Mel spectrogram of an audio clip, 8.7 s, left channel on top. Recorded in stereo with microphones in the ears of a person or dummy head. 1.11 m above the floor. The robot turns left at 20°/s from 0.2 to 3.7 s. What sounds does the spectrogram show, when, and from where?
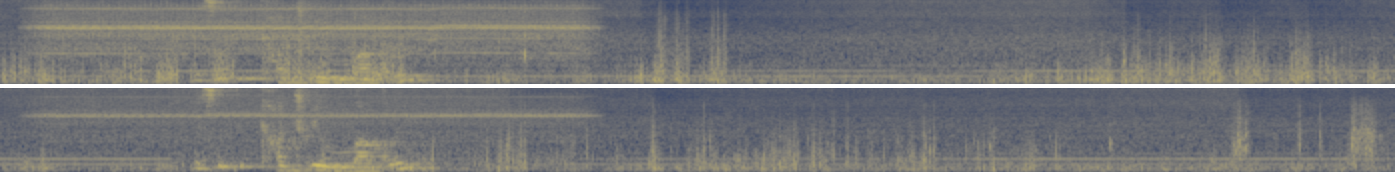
1.2 s a man speaking: 60° right (ahead or behind), 4.5 m; by 2.7 s 90° right, 4.5 m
